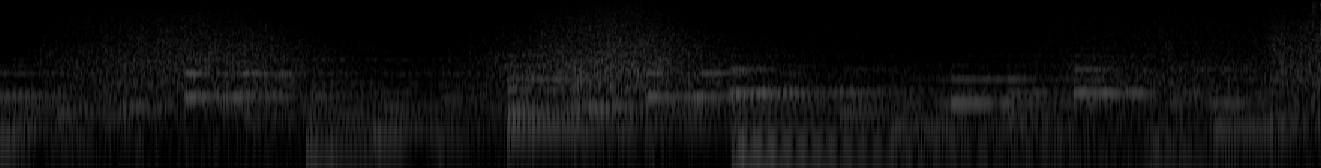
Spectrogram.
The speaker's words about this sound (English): The ocean waves swell, and the power of the feminine rises in me.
